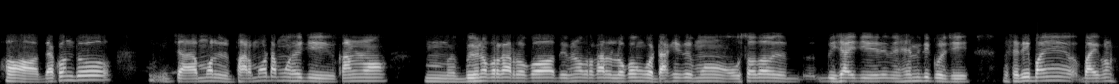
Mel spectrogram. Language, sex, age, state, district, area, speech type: Odia, male, 18-30, Odisha, Balangir, urban, conversation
